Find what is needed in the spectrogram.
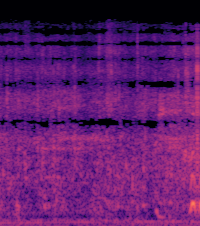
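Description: Faint splashing and sloshing of a person crawling through a muddy water pit, with spectators' voices starting near the end.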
